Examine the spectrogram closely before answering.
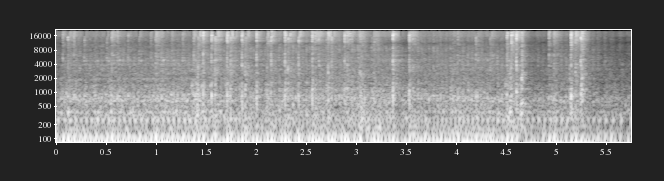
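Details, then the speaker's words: Old Harley-Davidson Sportster V-twin after intake gasket replacement, hard to start: lumpy, stumbling idle with clattering and sharp pops; owner suspects carburetor issues and plans to remove the carb; rough running. "but they're all carb issues so we'll be foreign I'll be taking the card back off and figuring out what the the issue is"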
